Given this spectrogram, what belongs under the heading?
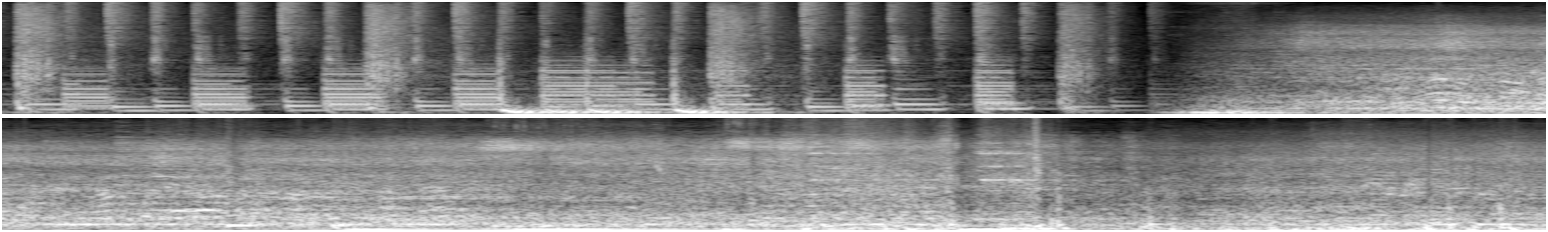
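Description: A train at a station in Mexico, on the route from La Paz to Los Mochis: a steady rhythmic clatter for about four seconds, then a loud, dense rumble and roar that holds steady to the end, with voices heard in the mix.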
